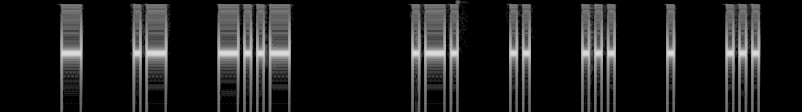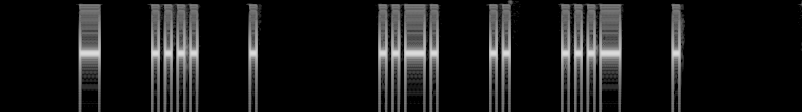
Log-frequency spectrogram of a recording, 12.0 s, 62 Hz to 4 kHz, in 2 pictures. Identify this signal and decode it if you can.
Morse code, heard as a keyed tone, about 25 wpm, spaced as for 15 wpm, 550 Hz. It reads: TAX RISES THE FIVE
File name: podcast / News headlines-1x-25x15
